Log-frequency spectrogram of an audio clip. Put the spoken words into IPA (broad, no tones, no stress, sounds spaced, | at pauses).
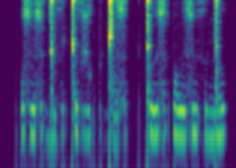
p ɔ s l ʏ s ʏ ɡ͡ǁ y θ e ǁ ʏ θ ʒ u k͡p ʏ ɡ͡ǁ a s | ǁ ʊ ɣ y s a k͡p ɔ β e s y θ ʉ ŋ͡ǁ ʊ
